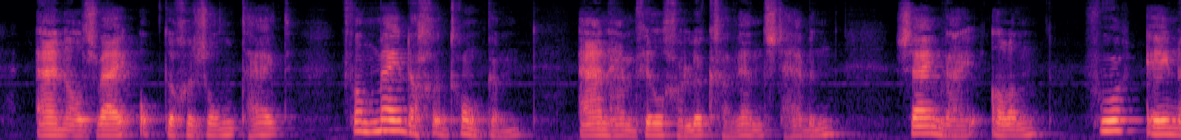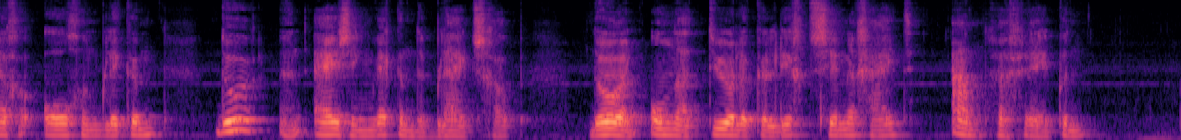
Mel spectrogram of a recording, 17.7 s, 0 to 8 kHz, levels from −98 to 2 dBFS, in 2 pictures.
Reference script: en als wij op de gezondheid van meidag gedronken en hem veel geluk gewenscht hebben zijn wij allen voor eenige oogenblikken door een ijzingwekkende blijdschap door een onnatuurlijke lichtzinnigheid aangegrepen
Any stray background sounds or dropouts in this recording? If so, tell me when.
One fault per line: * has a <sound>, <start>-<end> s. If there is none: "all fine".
all fine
